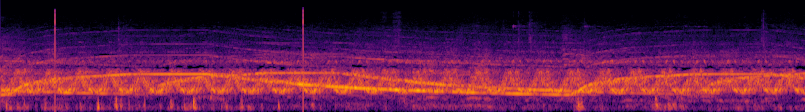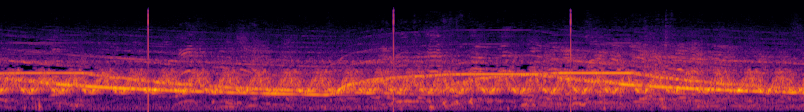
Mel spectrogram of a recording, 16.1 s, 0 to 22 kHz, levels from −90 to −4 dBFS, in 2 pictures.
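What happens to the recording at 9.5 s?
At 9.53 s a new segment of audio was spliced on with its WAV file header still attached, so the player treated those few dozen bytes of format and size information as if they were sample values. The result is a file header played as audio: a single sharp, loud click or snap lasting only about a millisecond, landing abruptly regardless of what the surrounding sound is doing at that instant.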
